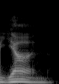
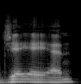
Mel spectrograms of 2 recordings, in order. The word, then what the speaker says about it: Jan: Well, there's a guy named Yan, you know, um, Vanek, the founder, his name is spelled J an.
